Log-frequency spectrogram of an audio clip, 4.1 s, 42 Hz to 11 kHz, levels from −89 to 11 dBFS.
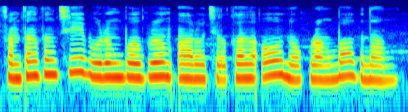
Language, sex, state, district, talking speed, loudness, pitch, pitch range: Garo, female, Meghalaya, West Garo Hills, 90 wpm, -12 LUFS, 235 Hz, 220-250 Hz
